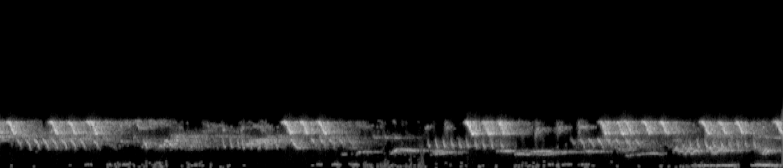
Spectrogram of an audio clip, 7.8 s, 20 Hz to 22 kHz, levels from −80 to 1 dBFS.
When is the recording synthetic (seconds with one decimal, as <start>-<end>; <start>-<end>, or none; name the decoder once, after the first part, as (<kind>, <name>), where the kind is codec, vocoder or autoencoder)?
0.0-7.8 (vocoder, Vocos)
